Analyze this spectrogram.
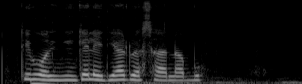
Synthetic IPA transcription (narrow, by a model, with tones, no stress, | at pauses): ti˦bɔ˨li˨ŋɛ˨ŋɡʼɛ˦le˨di˨a˦dwɛ˨sa˨na˨bʊ˦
